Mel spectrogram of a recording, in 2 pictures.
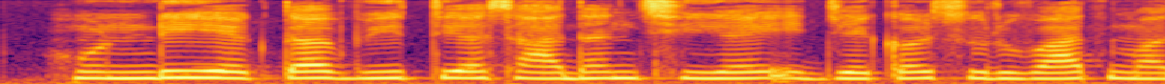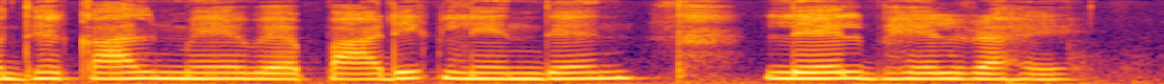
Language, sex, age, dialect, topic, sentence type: Maithili, female, 18-24, Eastern / Thethi, banking, statement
